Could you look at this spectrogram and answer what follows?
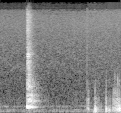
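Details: After prune juice and dried fruit: a short low squelch followed by a run of bubbling, rumbling gurgles; active bowel sounds, or stomach rumbling.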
